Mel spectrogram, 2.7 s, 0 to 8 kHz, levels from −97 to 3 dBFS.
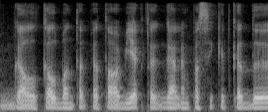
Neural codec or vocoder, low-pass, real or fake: none; 7.2 kHz; real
